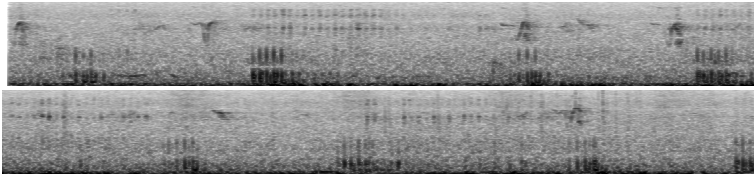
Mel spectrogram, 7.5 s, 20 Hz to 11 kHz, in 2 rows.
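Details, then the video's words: A street cat relaxing on a person's knees purrs steadily: a low, continuous rumble swelling in regular pulses roughly every 1.3 seconds. Faint bird chirps sound in the background. "cat’s relax on my knees 🐈‍⬛| cat purring"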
